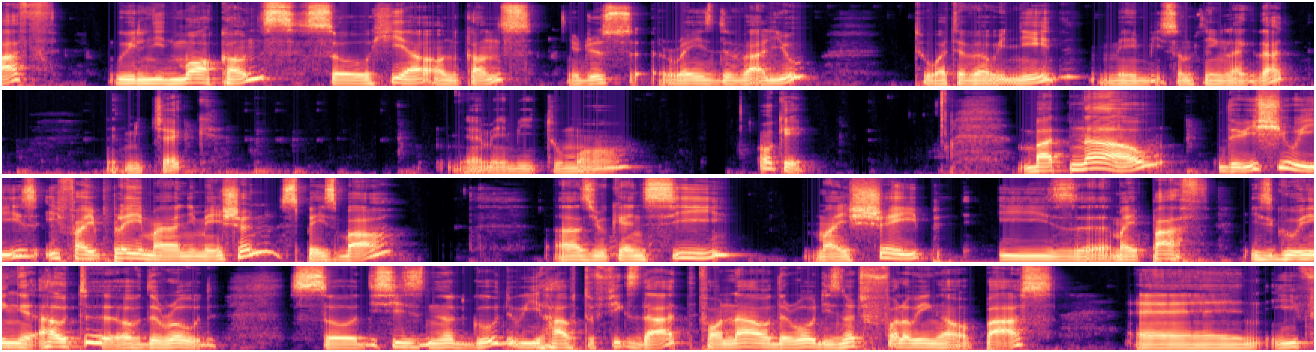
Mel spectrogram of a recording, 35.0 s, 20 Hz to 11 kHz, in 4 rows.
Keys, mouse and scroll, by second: 4.3-8.1 drag, 8.1 scroll down 1, 8.5 middle click, 8.8 scroll down 3, 9.0-11.4 middle drag, 11.4-12.9 scroll down 3, 12.9 click, 13.5 scroll down 2, 14.0 middle click, 14.9-15.5 scroll up 7, 15.8-16.6 scroll down 3, 16.6-18.0 shift+middle drag, 18.0 space, 20.0-23.8 middle drag, 25.4 space, 26.2-29.2 middle drag, 29.2-30.7 drag, 30.9-34.9 shift+middle drag.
